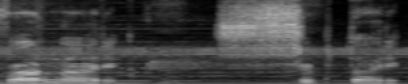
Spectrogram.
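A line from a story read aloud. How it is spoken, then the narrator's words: Sleepy mumble. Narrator (Russian): пробормотал дядя Боря сквозь сон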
